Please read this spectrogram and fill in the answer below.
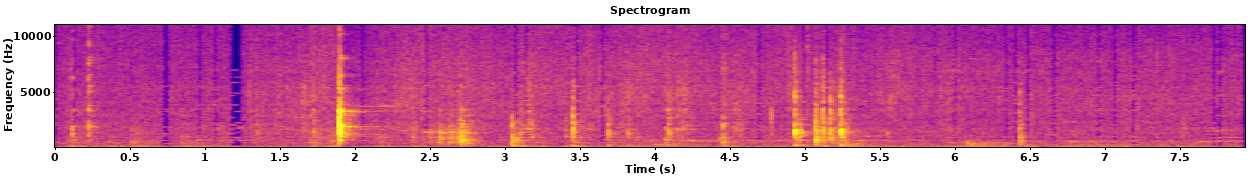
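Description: Chopped onions with chilli and ginger-garlic paste sizzling in oil in a non-stick frying pan while a spatula stirs in turmeric and salt, scraping against the pan in sharp strokes, the loudest about two seconds in and a quick run of them about five seconds in.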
